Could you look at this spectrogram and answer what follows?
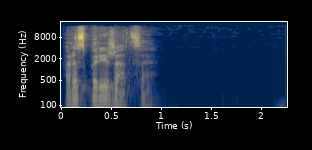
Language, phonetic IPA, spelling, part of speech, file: Russian, [rəspərʲɪˈʐat͡sːə], распоряжаться, verb, Ru-распоряжаться.ogg
- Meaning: 1. to order, to decree 2. to arrange for, to organize 3. to manage, to administer, to direct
